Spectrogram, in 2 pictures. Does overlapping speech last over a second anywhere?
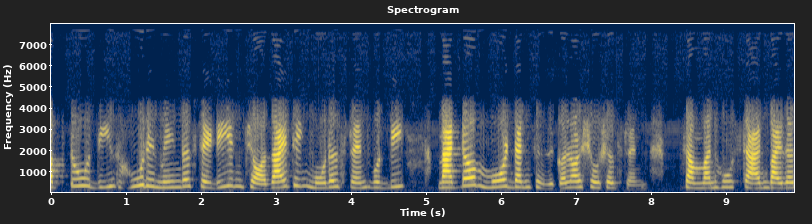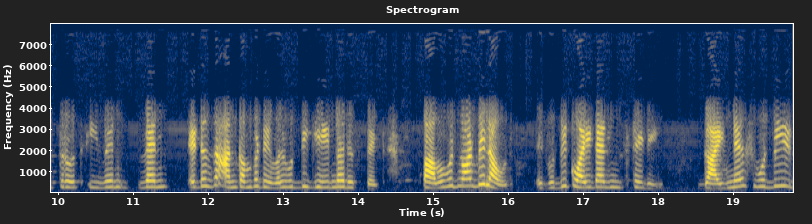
No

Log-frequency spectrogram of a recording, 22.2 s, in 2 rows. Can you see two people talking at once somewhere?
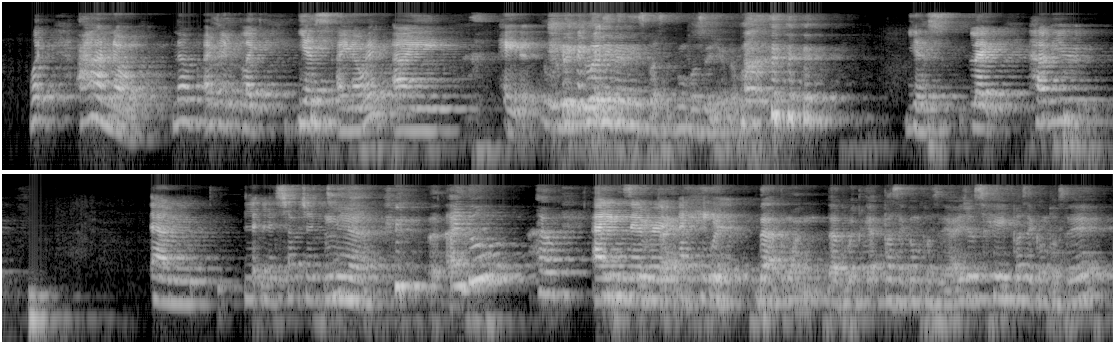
Yes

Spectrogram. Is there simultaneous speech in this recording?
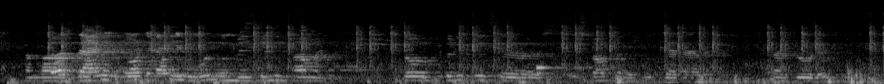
Yes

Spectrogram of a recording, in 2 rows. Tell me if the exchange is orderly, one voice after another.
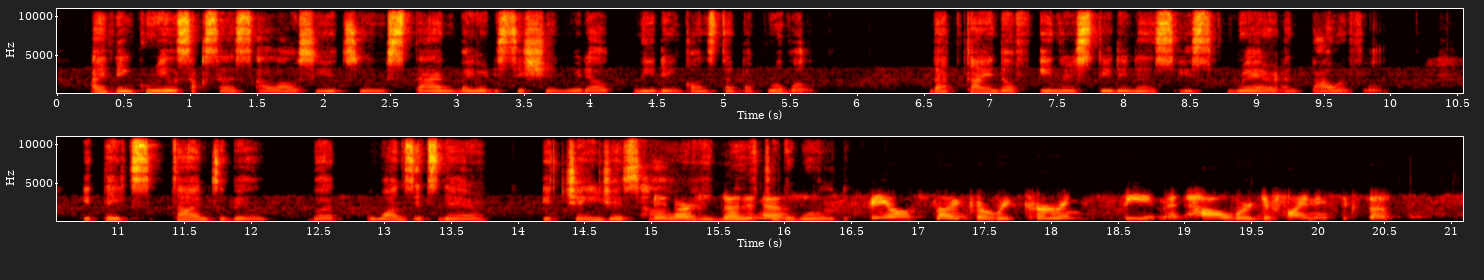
No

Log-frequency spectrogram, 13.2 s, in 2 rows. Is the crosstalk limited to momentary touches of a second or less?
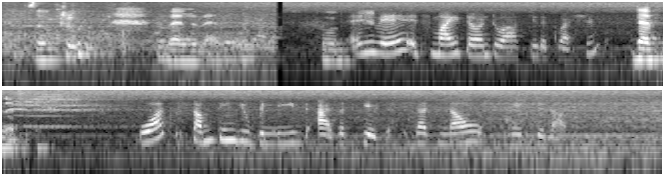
Yes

